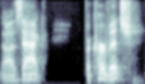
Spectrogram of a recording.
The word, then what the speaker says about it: Vucurevich: I've got a very cool guest lined up on the line today, Zack Vucurevich.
